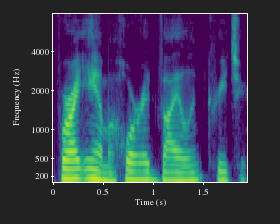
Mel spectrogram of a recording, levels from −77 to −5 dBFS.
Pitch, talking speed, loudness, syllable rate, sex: 140 Hz, 215 wpm, -18 LUFS, 5.8 syllables/s, male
